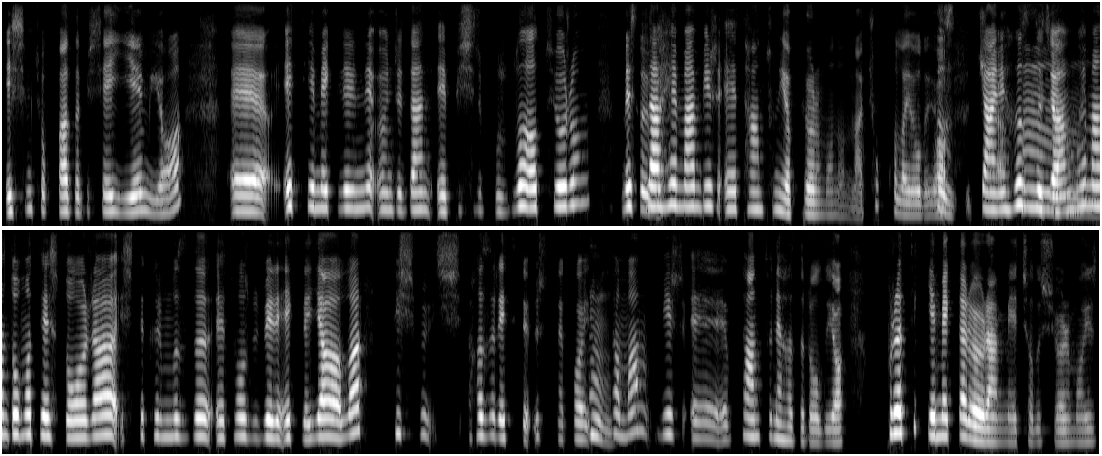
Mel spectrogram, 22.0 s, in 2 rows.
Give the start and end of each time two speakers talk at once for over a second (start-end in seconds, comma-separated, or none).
9.3-11.1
